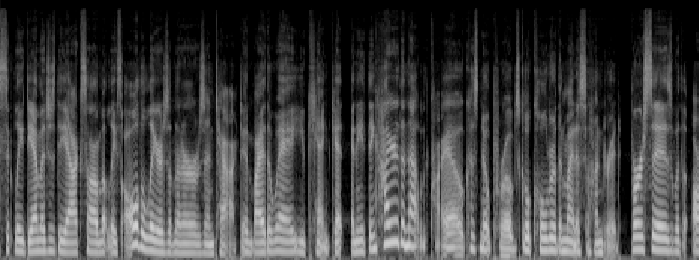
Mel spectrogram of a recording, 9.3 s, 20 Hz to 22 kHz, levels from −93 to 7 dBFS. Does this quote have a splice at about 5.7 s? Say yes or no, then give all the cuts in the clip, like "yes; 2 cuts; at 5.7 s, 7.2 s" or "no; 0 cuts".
no; 1 cut; at 8.3 s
